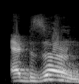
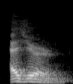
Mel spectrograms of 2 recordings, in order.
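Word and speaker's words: adjourn: বন্ধুরা, এটার উচ্চারণ কিন্তু অ্যাডজেক্টিভ না, অ্যাডজাস্ট দ্য লাইট না, অ্যাডজার্ন না, অ্যাজার্ন, অ্যাডজেক্টিভ, অ্যাডজাস্ট। ডি এর পরে যদি জেই বা জি আসে, ডিটা সাইলেন্ট হয়ে যায়, মাথায় রাখবেন।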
